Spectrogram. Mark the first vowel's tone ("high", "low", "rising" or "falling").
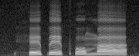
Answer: rising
